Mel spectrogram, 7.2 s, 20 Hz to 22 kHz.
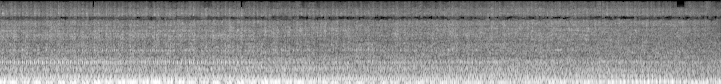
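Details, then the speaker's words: Mazda RX8 rotary that sat about a year, with new coil packs, plugs and plug wires that changed nothing. Lumpy, uneven idle with a loping pulse about three times a second; the owner suspects one rotor isn't firing and the other has low compression. "but it definitely sounds like one rotor isn't firing and the one that is the rotor that is firing um has low compression"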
